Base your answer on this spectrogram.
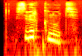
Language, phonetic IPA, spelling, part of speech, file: Russian, [svʲɪrkˈnutʲ], сверкнуть, verb, Ru-сверкнуть.ogg
- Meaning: 1. to sparkle, to twinkle 2. to glitter 3. to glare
